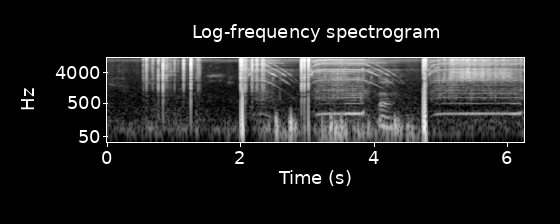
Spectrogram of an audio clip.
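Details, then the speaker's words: Motorcycle starter motor, new replacement bench-tested on the battery: short bursts of high, even whine winding up and coasting down cleanly with no grinding, sounding soft; starter spins freely, normal. "อันนี้ตัวใหม่นะครับฟังเสียงนิ่มอยู่นะครับ"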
